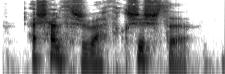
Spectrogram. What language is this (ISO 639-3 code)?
kab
